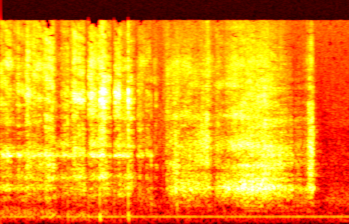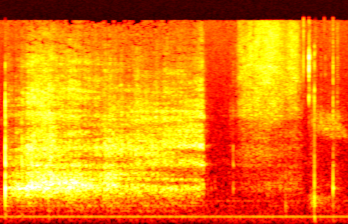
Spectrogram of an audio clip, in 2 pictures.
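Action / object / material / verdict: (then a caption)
scrape / small cardboard box / cardboard / none. Long painted nails scratch and rub the surface of a small, hollow, rectangular pink printed cardboard box held in one hand. The result is a dry, raspy scratching in quick, uneven strokes that swells into denser rubbing passages with brief quiet gaps between them, over a faint steady low hum.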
